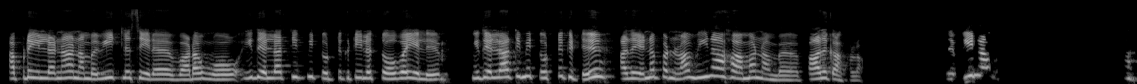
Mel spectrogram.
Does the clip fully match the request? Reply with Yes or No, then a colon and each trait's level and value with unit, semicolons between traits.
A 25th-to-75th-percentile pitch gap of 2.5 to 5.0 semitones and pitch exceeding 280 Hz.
Yes: average, 3.9 semitones; very high, 290 Hz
